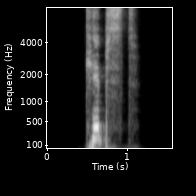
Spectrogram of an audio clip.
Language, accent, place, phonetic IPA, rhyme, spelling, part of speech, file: German, Germany, Berlin, [kɪpst], -ɪpst, kippst, verb, De-kippst.ogg
- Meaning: second-person singular present of kippen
